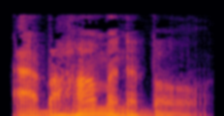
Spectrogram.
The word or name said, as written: abhominable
